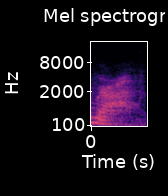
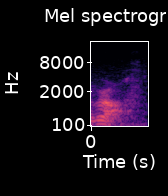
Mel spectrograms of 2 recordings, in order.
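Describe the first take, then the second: First: The vowel sounds like the one in 'bath'. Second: The vowel sounds like the one in 'cloth'. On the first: The speaker calls it wrong. "I've been saying wrong. I've been saying Wrath" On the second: The speaker calls it right. "but it's actually Roth"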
